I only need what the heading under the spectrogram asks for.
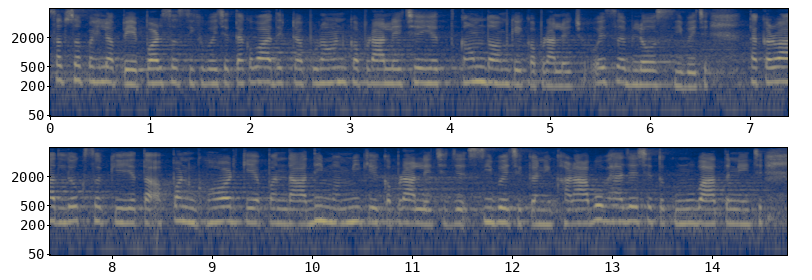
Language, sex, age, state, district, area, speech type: Maithili, female, 45-60, Bihar, Supaul, rural, spontaneous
